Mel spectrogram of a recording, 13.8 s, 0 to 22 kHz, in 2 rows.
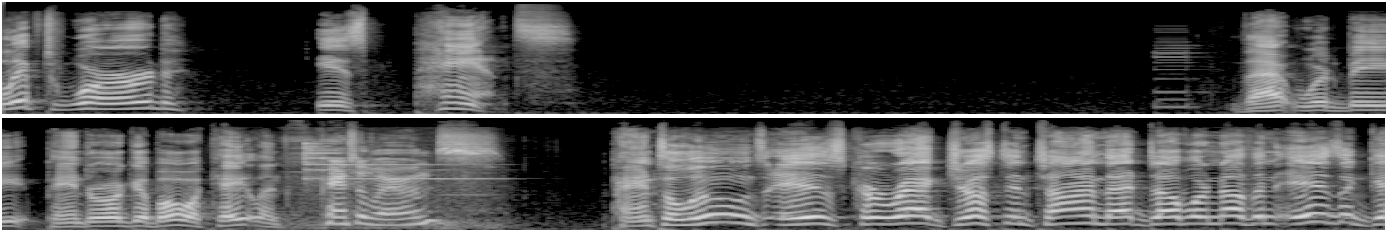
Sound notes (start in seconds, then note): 5.7 beeps; 8.3 dings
